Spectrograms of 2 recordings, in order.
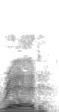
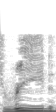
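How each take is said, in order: First: The vowel is short, like in 'red'. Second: The vowel is long, like in 'reed'. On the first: The reading happened in the past. The speaker calls it wrong. "not read" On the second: The reading is happening now. The speaker calls it right. "what they are presently reading, okay? And that's read"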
